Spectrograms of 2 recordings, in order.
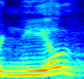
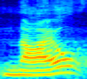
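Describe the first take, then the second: First: "Neil" with a long EE vowel; modern pronunciation. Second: "Niall" with a long I, like Nile; older pronunciation. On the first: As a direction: say "Neil" to rhyme with "kneel". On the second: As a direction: say "Niall" to rhyme with "mile". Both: Shown as a demonstration. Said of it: "pronounced today".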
